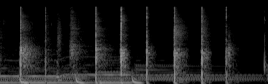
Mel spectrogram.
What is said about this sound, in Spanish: Fuerte el aplauso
